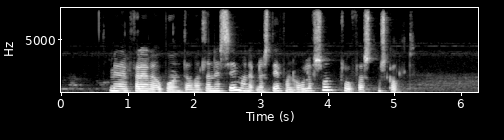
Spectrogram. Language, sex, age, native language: Icelandic, female, 40-49, Icelandic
